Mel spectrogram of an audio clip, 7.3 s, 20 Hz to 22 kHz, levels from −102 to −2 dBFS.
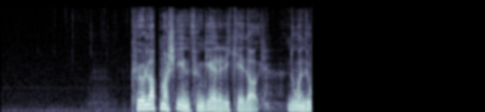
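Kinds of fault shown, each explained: Audio dropout to silence: the input signal was likely lost while the recorder kept writing silence, so the speech cuts off mid-flow at 4.67 s and the final 2.6 s are complete silence, with no room tone underneath.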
